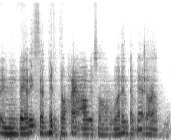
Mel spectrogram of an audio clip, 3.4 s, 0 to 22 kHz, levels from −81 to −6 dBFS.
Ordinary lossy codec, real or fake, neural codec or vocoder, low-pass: none; fake; codec, 44.1 kHz, 0.9 kbps, DAC; none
